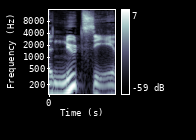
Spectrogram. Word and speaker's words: Nuzzi: So one of these interns, and Olivia Nuzzi, that is N-U-Z-Z-I, I'm going with the Italian pronunciation, Nuzzi, possibly Nuzzi, I don't know.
